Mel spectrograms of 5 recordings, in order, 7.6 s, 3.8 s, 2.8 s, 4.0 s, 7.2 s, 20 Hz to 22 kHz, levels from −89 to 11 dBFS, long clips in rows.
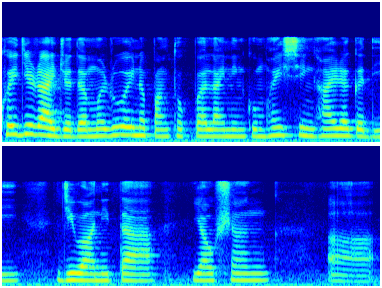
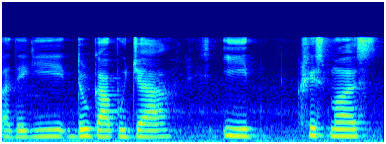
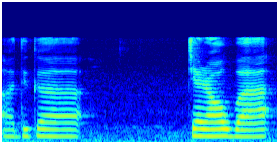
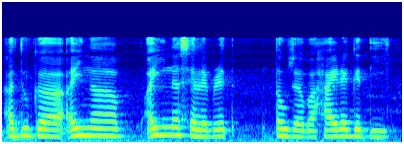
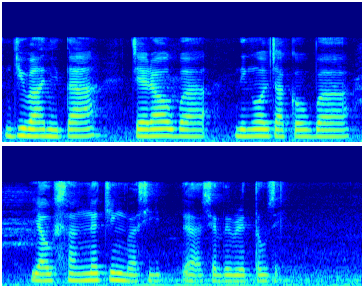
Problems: background sounds at intervals, background conversations at intervals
